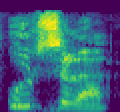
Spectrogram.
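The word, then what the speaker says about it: Úrsula: In no particular order, Ursula con un acento en the U. – Ursula.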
